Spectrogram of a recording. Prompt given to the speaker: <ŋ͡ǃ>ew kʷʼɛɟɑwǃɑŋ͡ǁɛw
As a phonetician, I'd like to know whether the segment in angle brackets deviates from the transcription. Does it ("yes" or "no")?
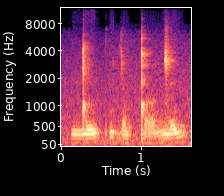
no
